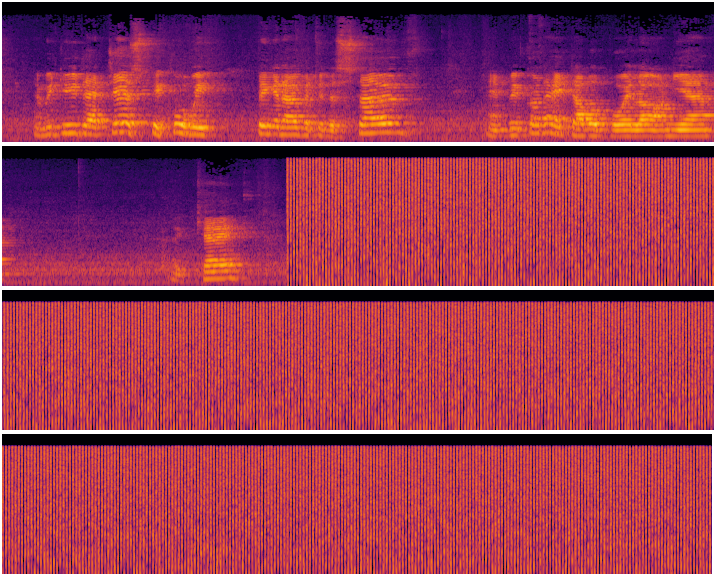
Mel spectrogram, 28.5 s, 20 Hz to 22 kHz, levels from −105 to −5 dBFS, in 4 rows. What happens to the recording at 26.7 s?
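At 26.7 s the sound is replaced by a compressed stream played as audio, running from 9.97 s to the end. An undecoded AC-3-style bitstream, which fits 384 kbps, is treated as samples. It is heard as loud chattering static. The waveform shows 8 ms bursts and flat silences 31.25 times a second, and the spectrogram shows broadband vertical stripes.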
